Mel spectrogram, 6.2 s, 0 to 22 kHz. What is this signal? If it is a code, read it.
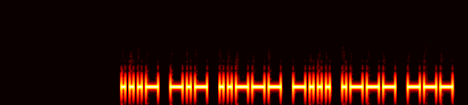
Morse code, heard as a keyed tone, about 22 wpm, 700 Hz. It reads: VK2BJO
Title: DXCC-100 Call Signs - 6 Characters - Repeated 2x - 22wpm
